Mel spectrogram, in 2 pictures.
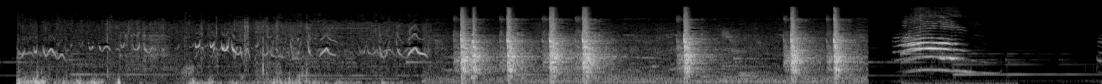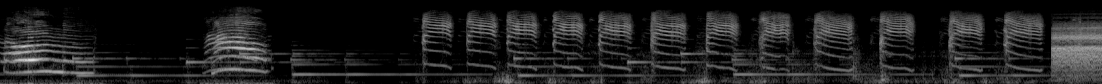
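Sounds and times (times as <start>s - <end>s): sharp loud clicking bursts: 4.2s - 8.7s
cat meowing: 8.9s - 10.1s, 11.0s - 12.0s, 13.0s - 13.8s, 15.2s - 21.6s.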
